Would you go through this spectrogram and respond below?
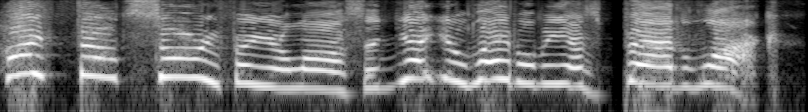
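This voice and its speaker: A man's voice: very high voice, measured pace, no echo, full character voice. A man voicing an angry eleven-year-old boy who rants and accuses his sisters in a fanfic reading. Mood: furious. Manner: ranting, accusing, voice rising to shouts.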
